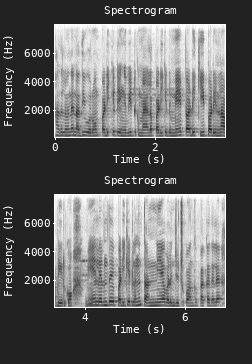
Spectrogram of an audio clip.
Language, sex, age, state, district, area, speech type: Tamil, female, 45-60, Tamil Nadu, Ariyalur, rural, spontaneous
